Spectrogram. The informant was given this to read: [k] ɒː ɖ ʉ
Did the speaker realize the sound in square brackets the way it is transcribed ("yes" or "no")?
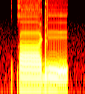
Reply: yes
